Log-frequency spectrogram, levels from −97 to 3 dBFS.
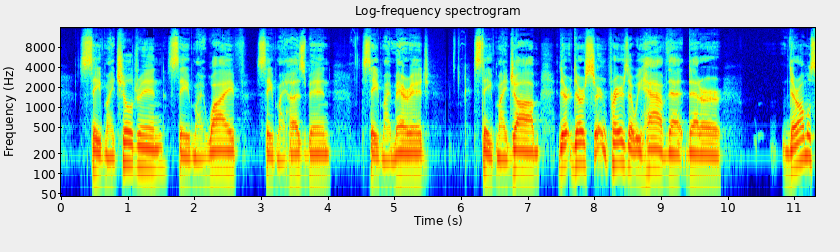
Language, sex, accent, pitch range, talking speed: English, male, American, 100-140 Hz, 150 wpm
